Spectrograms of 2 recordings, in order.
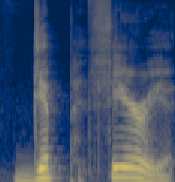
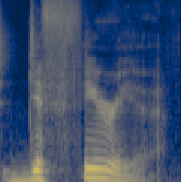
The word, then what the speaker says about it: diphtheria: How about people who say diphtheria? It's diphtheria. How about people say ophthalmologist?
